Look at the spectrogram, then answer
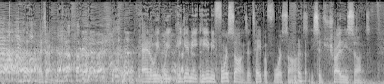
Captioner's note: laughter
